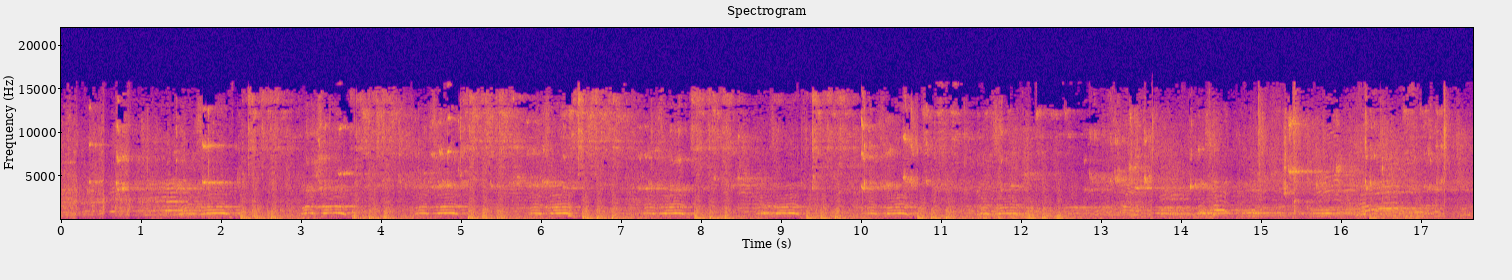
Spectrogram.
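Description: A basketball bounces on a hard court floor.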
